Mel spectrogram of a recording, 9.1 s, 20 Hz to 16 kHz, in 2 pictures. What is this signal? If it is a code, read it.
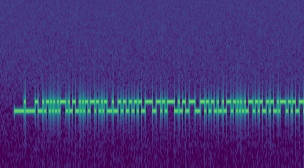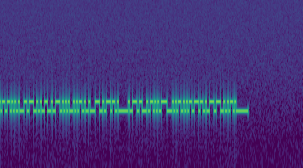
TTY/TDD text telephone tones (45.45 baud Baudot), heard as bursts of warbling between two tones, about 400 Hz shift, 1600 Hz centre. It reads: CREWS BUILT TWO PARALLEL RUNWAYS, ACROSS AND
